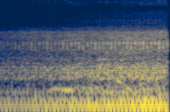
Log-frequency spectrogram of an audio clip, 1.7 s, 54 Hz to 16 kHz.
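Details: 2005 Volkswagen Jetta diesel, owner unsure whether petrol was put in: starter cranks on steadily with a low churn, never catching or firing, described as sounding very deep; crank-no-start, fuel pump suspected, not confirmed.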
